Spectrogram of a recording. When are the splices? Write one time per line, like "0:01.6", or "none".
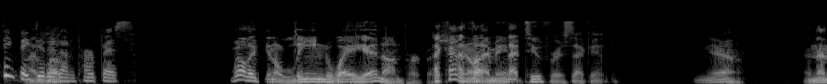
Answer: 0:02.6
